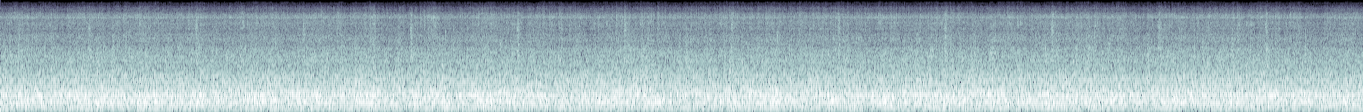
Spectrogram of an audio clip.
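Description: A tractor engine rumbles steadily up close.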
